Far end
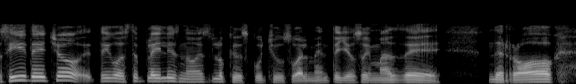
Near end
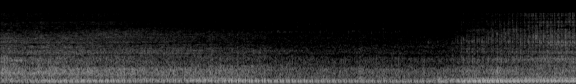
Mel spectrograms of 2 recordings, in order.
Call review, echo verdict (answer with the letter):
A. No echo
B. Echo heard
A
